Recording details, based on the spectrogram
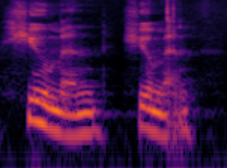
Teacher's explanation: Um so rather than human we have human human clear vowel in the first syllable reduced vowel in the second syllable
